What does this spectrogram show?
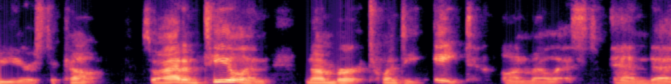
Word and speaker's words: Thielen: to come so Adam Thielen number 28 on and if you pronounce it Ceylon I think you're wrong but that's okay there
